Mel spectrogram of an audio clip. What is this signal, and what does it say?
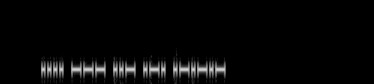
Morse code, heard as a keyed tone, about 37 wpm, 700 Hz. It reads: HOUR.
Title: 4x Word-Spacing - Sentences from Top 500 Words - 40wpm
